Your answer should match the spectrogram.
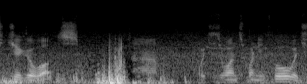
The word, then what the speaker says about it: jigawatts: Gigawatts the way they spell it um in Back to the Future is uh j i g o w a t t s. I've seen it other ways like the gigawatts, but it's jigawatts um which is 124 which is New Jersey.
